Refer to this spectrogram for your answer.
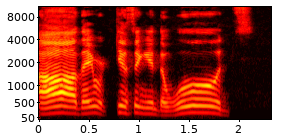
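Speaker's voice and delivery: full-on exaggerated Mexican accent. Telling a story, voicing everyone else's reaction in a stereotypical mexican accent. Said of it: "That's my most stereotypical uh, Mexican accent I can do".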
